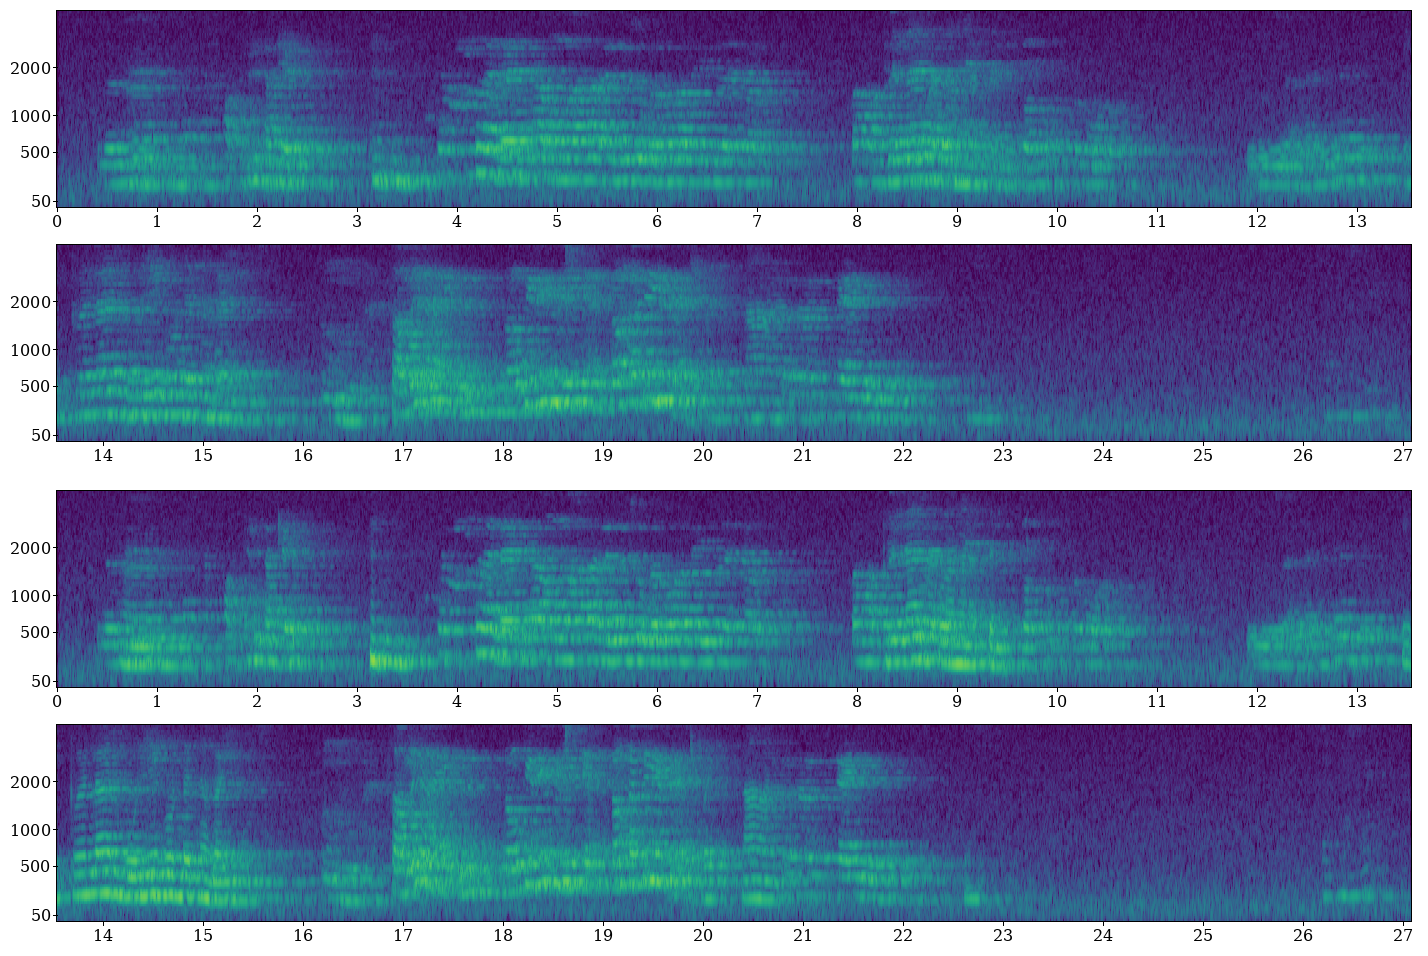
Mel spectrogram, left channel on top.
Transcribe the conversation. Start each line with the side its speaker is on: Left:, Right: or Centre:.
Left: അന്നേരം
Right: ആഹ്
Left: പിന്നെ
Right: ആഹ്
Left: <inaudible> കൊറക്കണ്ടായോ
Right: <unintelligible>
Left: <unintelligible> ഉമ്മാക്ക് ആണെങ്കി ഷുഗറും അത് ഇത് എല്ലാം ഉണ്ട് ഇപ്പ ഹസ്ബന്റിന്
Right: എല്ലാർക്കും
Left: മരു
Right: അങ്ങനെ
Left: <inaudible>
Right: തന്നെ
Left: <unintelligible> പോണം ഉം അങ്ങനൊക്കെ ഒണ്ട്
Right: ഇപ്പ എല്ലാരും ഗുളിയേം കൊണ്ടന്ന കയ്ന്നെ
Left: ഉം സമയായി എ നമുക്ക് ഇനിയും വിളിക്ക നാൾ കട്ട്യ്യട്ടെ
Right: ഓഹ് ആയിക്കോട്ടെ ആ
Left: ആ താങ്ക്യൂ താങ്ക്യൂ
Right: ഉ <unintelligible>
